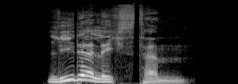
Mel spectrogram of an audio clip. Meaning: strong dative masculine/neuter singular superlative degree of liederlich
- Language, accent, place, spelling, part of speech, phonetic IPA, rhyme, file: German, Germany, Berlin, liederlichstem, adjective, [ˈliːdɐlɪçstəm], -iːdɐlɪçstəm, De-liederlichstem.ogg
